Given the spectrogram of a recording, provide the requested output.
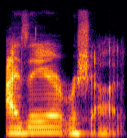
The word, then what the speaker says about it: Isaiah Rashad: Wait, no, I'm saying that wrong. Wait, I want to make sure I got his name right. I don't want to mess this up because I do have something yes, it is. Why is it coming up like that? It is Isaiah Rashad, who was a rapper with TDE.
